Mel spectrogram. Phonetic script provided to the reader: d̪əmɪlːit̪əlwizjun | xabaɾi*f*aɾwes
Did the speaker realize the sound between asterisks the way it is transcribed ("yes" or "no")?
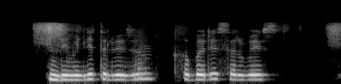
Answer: no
